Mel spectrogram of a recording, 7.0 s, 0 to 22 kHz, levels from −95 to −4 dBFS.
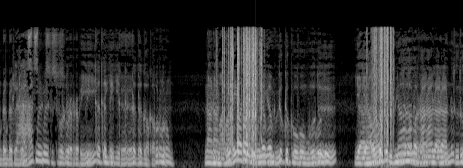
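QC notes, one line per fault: Throughout: channel delay (doubling). One channel arrives 92.88 ms late and the two are summed to mono, which fits a 4096-sample buffer offset. The late copy is heard as a separate slap echo at the same level, doubling every syllable.
Throughout: MP3 compression. The speech sounds watery and swirly, with plainly audible codec damage, smeared attacks and chirpy s sounds. There is nothing above 11.2 kHz. This is likely a low-bitrate MP3 encode, around 52 kbps, where weak frequency lines are zeroed and switch on and off between frames.
3.25–3.91 s and 5.50–5.83 s: cable scratch noise. Dense, uneven bursts of scratching and rustling sit over the speech, somewhat louder than the speech itself. The likely cause is a worn cable, connector or control carrying DC being moved, so its contact resistance changes rapidly.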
